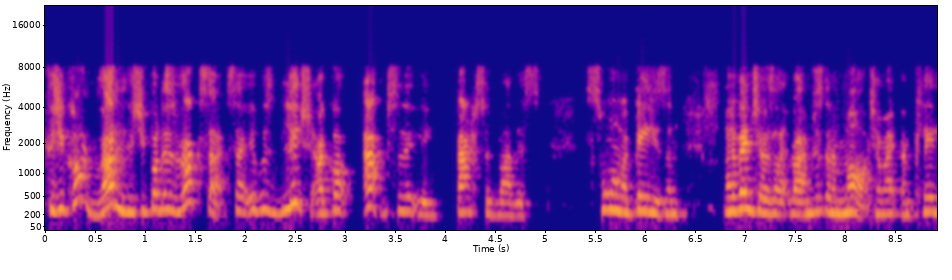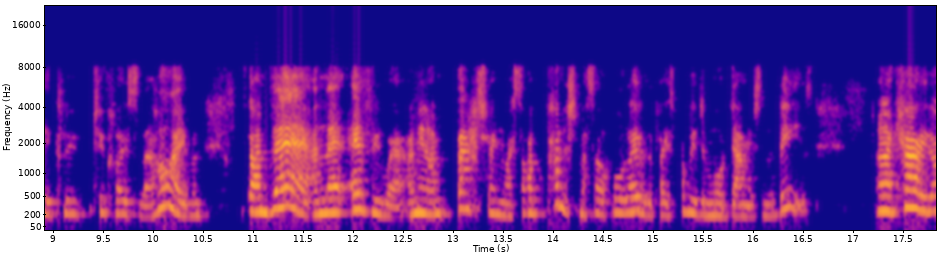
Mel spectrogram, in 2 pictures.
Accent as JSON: {"language": "English", "country": "United Kingdom", "said": "I'm British"}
